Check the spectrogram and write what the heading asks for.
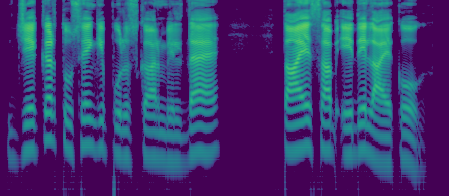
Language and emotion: Dogri, neutral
